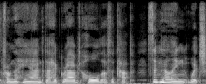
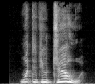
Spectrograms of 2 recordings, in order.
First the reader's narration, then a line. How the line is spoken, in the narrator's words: he cried out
